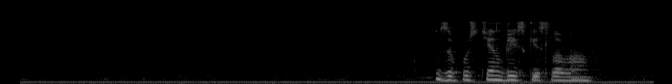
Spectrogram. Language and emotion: Russian, neutral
